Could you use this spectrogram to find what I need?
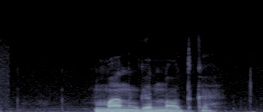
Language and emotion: Russian, neutral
